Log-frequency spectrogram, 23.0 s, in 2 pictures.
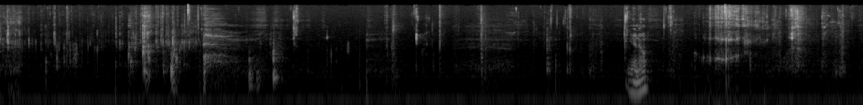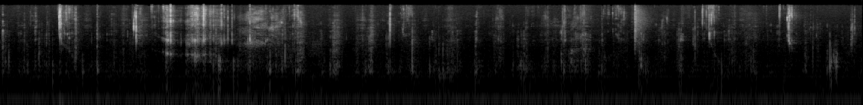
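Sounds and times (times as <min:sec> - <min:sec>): person chewing with wet smacks: 0:00.0 - 0:02.7, 0:03.8 - 0:23.0
crunching bites: 0:13.3 - 0:17.6.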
